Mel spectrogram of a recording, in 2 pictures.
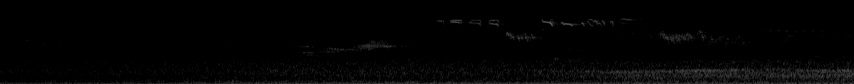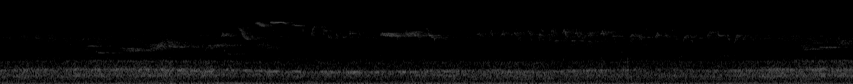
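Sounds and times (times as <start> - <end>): outdoor background noise: 0.0 - 17.0
small birds chirping and warbling: 4.4 - 17.0.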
